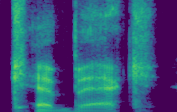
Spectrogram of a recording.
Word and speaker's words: Quebec: Quebec. It's pronounced Quebec. We're in Wiggins, America. It's pronounced however you want.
